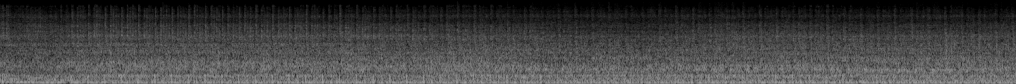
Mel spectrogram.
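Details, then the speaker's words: Caterpillar 977H loader with D333 engine after cracked-head repair, air still in system: heavy diesel idle with steady low rumble and dense even clatter, slightly uneven then smoothing out; running normally. "I'm just going to smooth it out. That sounds better."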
